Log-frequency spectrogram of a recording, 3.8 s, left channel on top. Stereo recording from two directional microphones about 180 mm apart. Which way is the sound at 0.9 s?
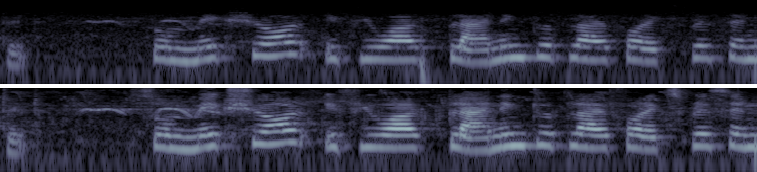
40° right (ahead or behind).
